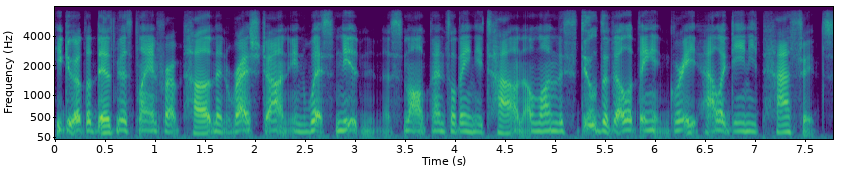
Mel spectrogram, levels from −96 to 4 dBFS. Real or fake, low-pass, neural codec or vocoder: fake; 7.2 kHz; autoencoder, 22.05 kHz, a latent of 192 numbers a frame, VITS, trained on many speakers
